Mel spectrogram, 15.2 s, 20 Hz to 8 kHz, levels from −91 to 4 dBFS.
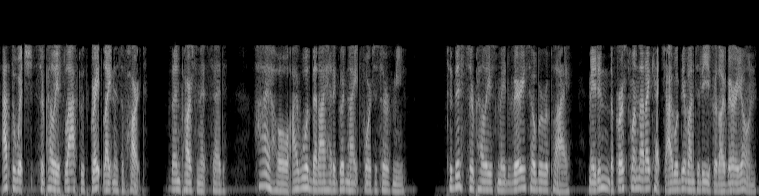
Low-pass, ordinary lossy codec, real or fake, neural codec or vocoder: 7.2 kHz; AAC, 16 kbps; fake; vocoder, 44.1 kHz, 128 mel bands every 512 samples, BigVGAN v2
